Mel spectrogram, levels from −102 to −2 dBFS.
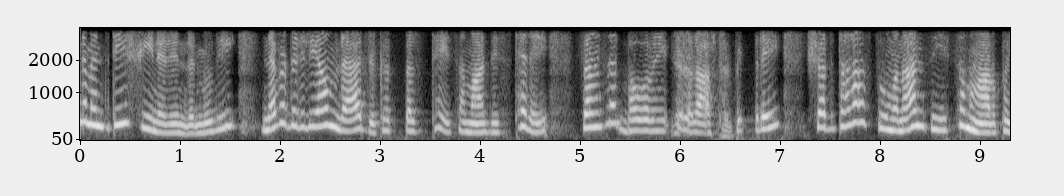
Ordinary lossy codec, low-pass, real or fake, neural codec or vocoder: none; 3.6 kHz; fake; codec, 16 kHz in and 24 kHz out, 0.4 kbps, LongCat-Audio-Codec, fine tuned four codebook decoder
